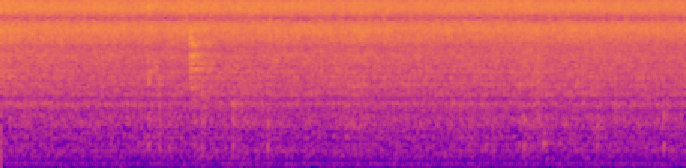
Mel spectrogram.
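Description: Beef pieces brown in a hot pan for stew, a steady close, loud sizzle and hiss of frying that runs without pause, with a faint scrape partway through.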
